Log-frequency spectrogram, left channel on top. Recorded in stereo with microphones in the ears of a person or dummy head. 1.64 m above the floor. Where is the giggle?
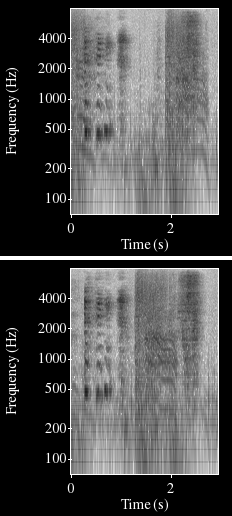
5° right (ahead or behind), 1.7 m.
